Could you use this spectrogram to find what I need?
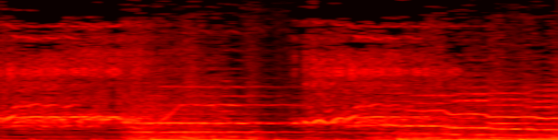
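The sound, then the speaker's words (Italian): A horse gives a wavering, high whinny midway through loud rock music with a steady, pounding drumbeat. “il nitrito più rock di Europa”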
